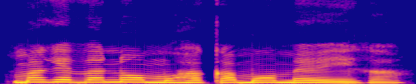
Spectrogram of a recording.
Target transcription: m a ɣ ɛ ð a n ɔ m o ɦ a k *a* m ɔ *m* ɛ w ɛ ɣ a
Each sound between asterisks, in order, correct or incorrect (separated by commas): correct, correct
